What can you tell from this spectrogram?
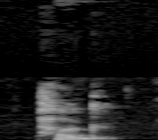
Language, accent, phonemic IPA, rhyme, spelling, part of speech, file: English, Southern England, /pʌɡ/, -ʌɡ, pug, noun / verb, LL-Q1860 (eng)-pug.wav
